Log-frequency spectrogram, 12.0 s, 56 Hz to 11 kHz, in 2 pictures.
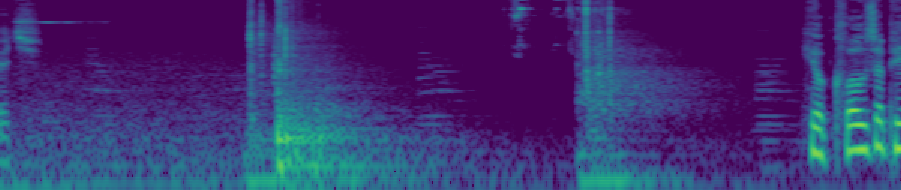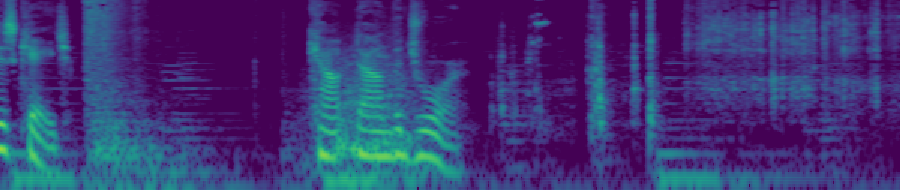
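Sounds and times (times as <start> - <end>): heavy door closing with echoing boom: 1.6 - 2.7
keys jingling: 3.2 - 4.1.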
